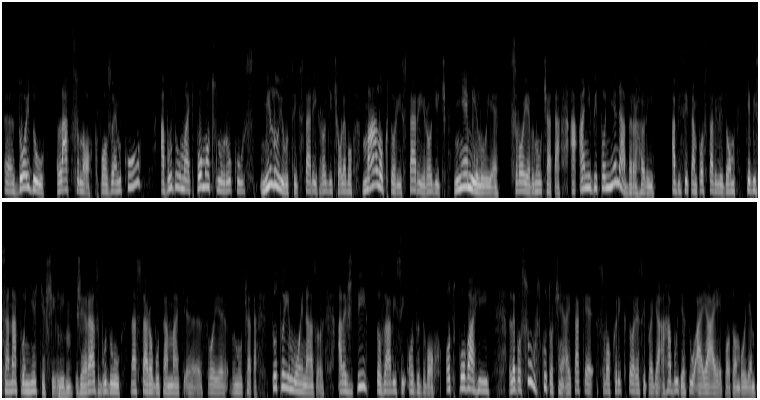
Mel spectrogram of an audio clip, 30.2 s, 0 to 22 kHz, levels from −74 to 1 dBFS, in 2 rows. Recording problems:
muffled; very; fading above 3 kHz

